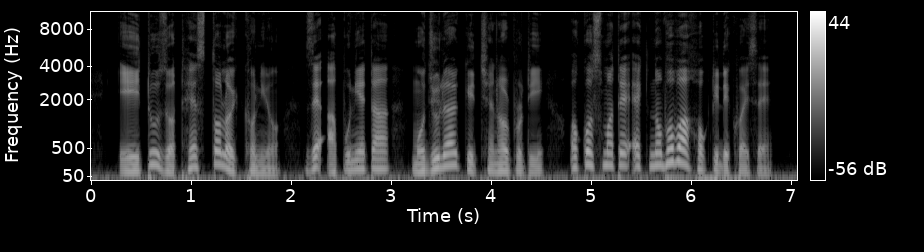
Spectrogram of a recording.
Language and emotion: Assamese, surprised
